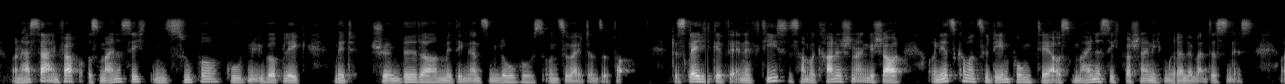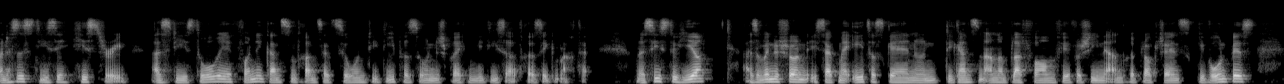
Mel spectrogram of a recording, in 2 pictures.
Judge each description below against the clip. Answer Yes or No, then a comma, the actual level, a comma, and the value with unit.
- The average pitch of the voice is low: Yes, low, 100 Hz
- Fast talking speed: Yes, fast, 220 wpm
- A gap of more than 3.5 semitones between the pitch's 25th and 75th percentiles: Yes, average, 4.2 semitones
